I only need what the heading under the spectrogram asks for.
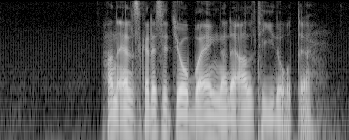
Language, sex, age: Swedish, male, 28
